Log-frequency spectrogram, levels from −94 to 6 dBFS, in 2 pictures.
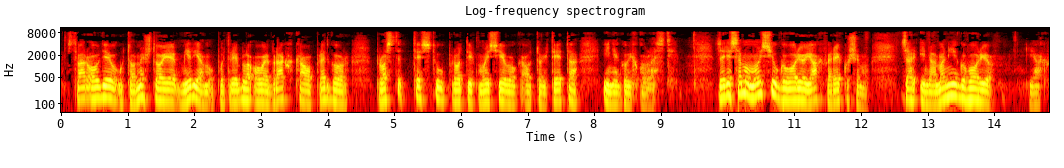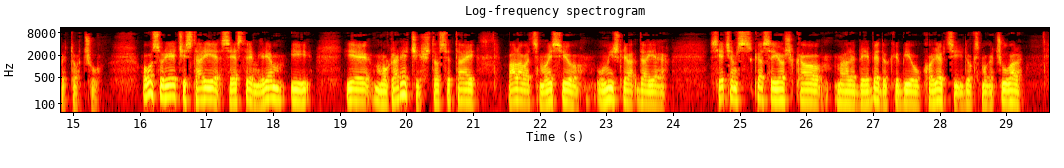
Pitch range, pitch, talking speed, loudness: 110-130 Hz, 115 Hz, 145 wpm, -20 LUFS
